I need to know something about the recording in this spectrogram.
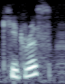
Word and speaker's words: Cedrus: Yeah, Cedrus deodara, or if you want to pronounce the C as a K, Cedrus.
